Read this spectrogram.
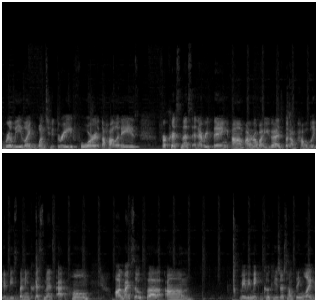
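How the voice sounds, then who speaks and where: A young woman, a beauty vlogger, chats her way through a casual makeup tutorial in a rambling, playful manner. Her medium-pitched voice has a sharp tone and sounds a little congested and nasal, and the room is echoey.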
